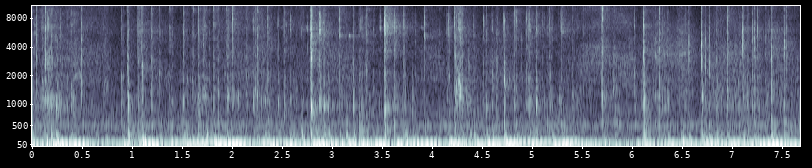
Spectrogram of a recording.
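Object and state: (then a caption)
Plastic computer keyboard being typed on. Fingertips and nails tap and press the keys of a white plastic Logitech keyboard resting on marble, producing a steady run of quick, bright clicks. The clicks ride over a constant low hum that dominates the clip.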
